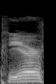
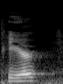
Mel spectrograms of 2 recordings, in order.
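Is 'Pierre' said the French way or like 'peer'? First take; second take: French; peer. First: It is said the French way. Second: It is said like the word 'peer'. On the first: The speaker calls it wrong. "It looks like Pierre Shale. Don't pronounce it that way" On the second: The speaker calls it right. "It's pronounced Pierre"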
